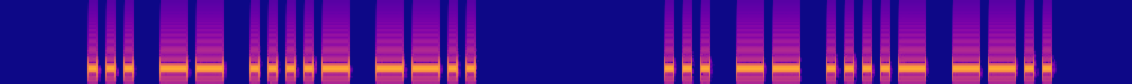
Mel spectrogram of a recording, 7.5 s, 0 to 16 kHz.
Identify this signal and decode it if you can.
Morse code, heard as a keyed tone, about 20 wpm, 700 Hz. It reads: SM4Z SM4Z
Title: DXCC-100 Call Signs - 4 Characters - Repeated 2x - 20wpm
